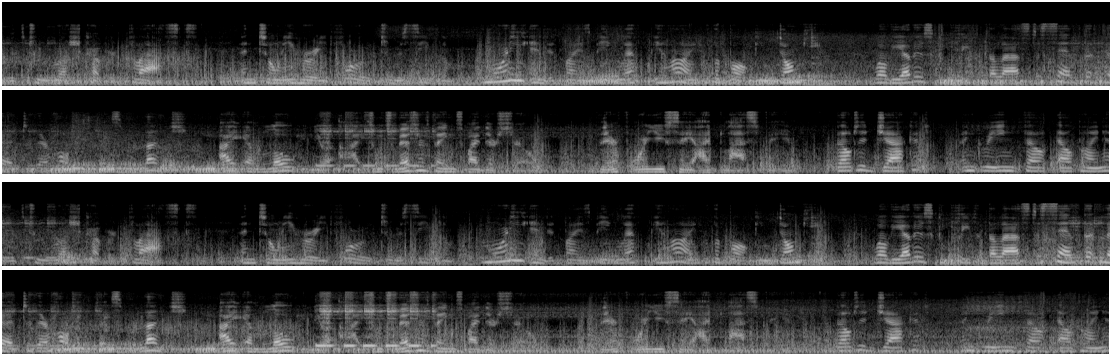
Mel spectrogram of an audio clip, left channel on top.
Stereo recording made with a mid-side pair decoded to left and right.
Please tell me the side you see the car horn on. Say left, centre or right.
right.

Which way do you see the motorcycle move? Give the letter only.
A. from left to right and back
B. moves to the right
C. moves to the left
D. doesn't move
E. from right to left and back
B.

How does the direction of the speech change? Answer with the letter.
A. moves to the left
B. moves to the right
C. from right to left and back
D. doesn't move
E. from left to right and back
E.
